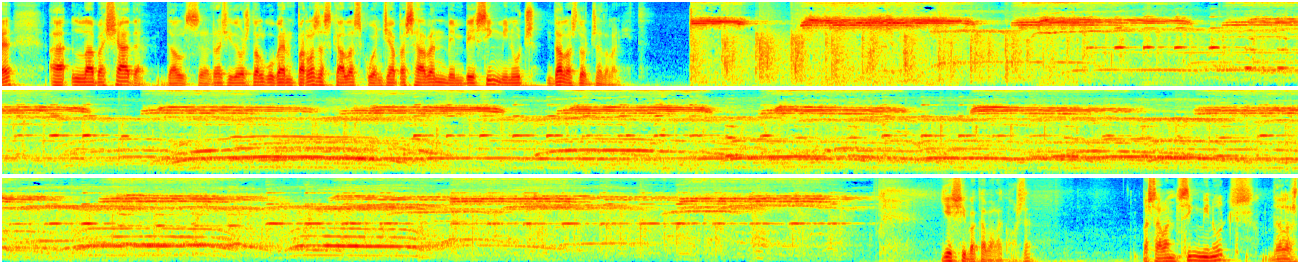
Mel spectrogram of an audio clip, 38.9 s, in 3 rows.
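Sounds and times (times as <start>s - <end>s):
speech: 0.0s - 7.2s, 35.4s - 36.4s, 37.3s - 38.8s
protesters applauding: 6.9s - 34.8s
protesters' whistles blowing: 6.9s - 35.2s.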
